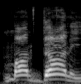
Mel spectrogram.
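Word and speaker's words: Mamdani: But Zor Mandami, am I saying it right? Mandani, yes, runs a grassroots campaign.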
